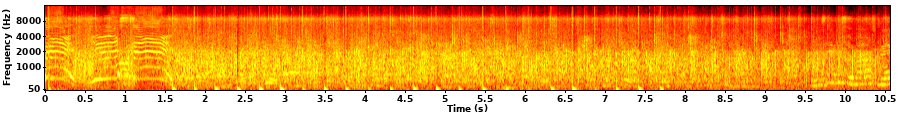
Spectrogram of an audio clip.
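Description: Loud audience applause at a political lecture, a dense and sustained wall of clapping with cheering, opening with a voice shouting over it and then continuing steadily.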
